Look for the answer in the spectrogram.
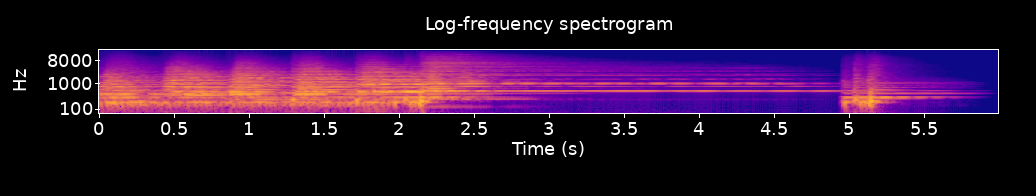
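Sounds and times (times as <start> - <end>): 
show jingle: 0.0 - 3.5.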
